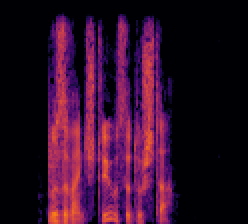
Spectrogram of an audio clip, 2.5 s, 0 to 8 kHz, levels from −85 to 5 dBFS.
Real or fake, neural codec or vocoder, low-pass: real; none; 7.2 kHz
